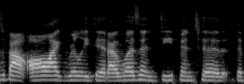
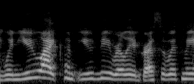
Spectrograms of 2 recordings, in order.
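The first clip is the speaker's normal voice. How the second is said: ordinary talk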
